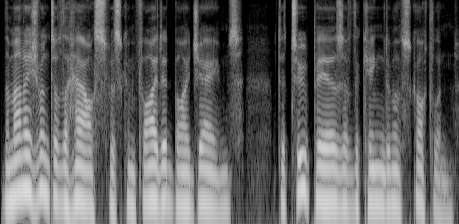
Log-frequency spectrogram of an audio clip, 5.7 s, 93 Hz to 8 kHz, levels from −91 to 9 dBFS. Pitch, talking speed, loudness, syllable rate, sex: 135 Hz, 180 wpm, -16 LUFS, 5.0 syllables/s, male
